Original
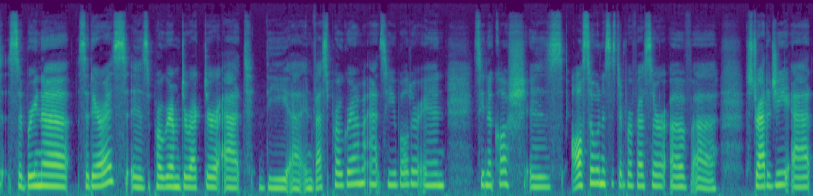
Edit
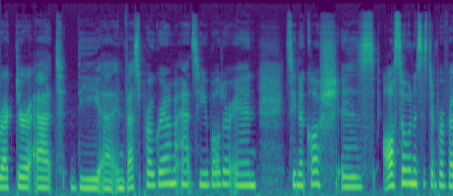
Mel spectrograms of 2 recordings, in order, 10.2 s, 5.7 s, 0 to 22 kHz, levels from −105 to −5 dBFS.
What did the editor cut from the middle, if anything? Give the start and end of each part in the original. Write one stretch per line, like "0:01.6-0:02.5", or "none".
none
